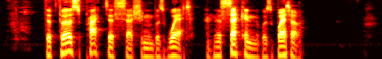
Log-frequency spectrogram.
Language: English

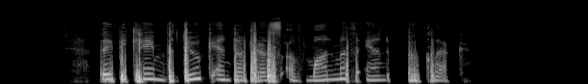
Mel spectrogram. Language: English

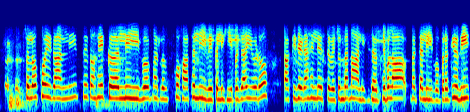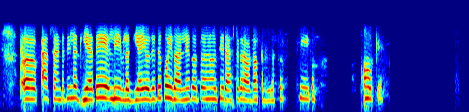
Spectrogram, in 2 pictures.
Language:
Dogri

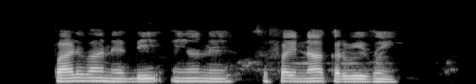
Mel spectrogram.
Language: Kachi Koli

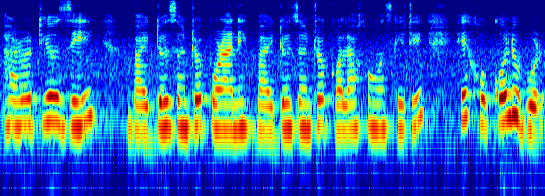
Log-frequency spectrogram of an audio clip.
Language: Assamese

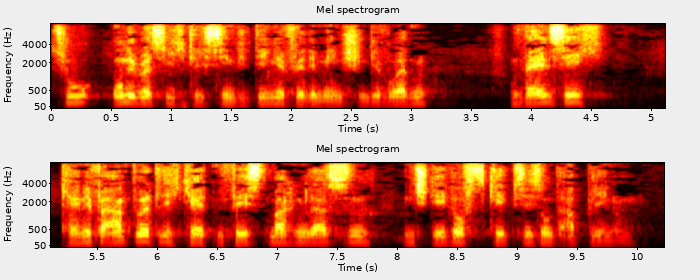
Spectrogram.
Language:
German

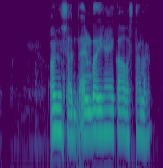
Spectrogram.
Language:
Nepali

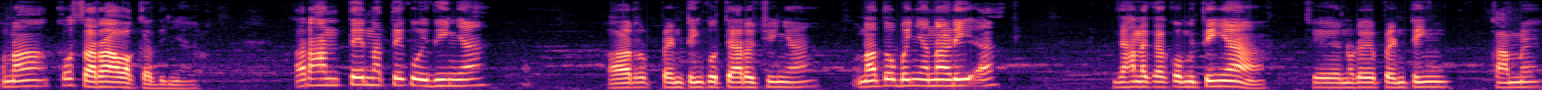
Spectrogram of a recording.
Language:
Santali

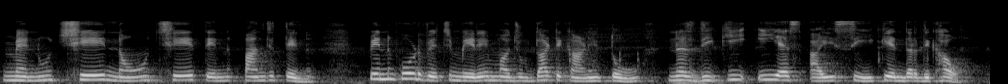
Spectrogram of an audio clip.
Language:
Punjabi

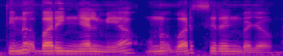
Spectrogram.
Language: Santali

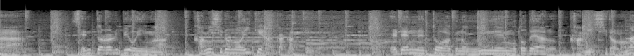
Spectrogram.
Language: Japanese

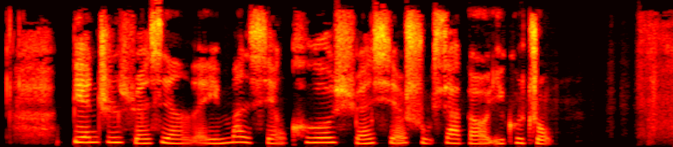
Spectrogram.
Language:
Chinese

